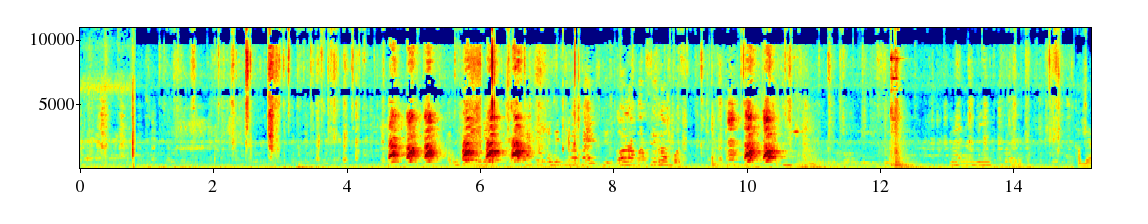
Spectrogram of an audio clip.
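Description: Puppies barking and whining in short bursts, in a cluster about five seconds in and again around ten seconds.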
